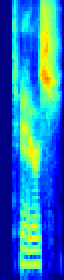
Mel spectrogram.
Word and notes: tierce: American English

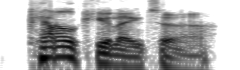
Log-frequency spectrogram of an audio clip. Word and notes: calculator: British English

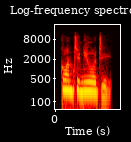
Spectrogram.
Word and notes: continuity: Indian

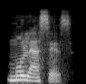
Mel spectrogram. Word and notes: molasses: Indian

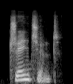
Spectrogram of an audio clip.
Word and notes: trenchant: Indian

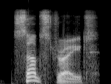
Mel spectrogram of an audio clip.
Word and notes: substrate: British English

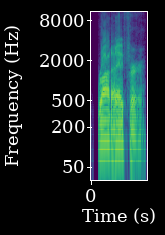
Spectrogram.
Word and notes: rotifer: American English

